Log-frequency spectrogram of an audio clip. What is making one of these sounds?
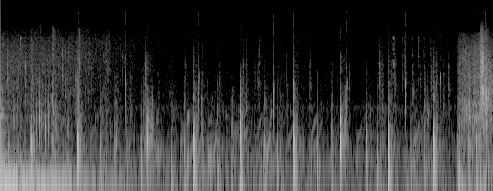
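A pickaxe chips rapidly at stone with quick knocks.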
